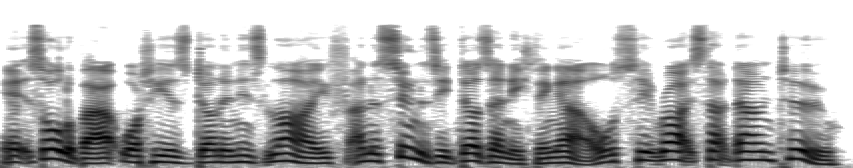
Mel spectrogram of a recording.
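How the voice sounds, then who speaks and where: A man doing a high, earnest young troll. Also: sing-song, moderate pace, darkish tone, no room sound, studio quality. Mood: chatty.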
